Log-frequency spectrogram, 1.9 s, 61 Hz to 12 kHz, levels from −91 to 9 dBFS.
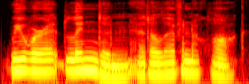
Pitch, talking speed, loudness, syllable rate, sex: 130 Hz, 225 wpm, -17 LUFS, 6.8 syllables/s, male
